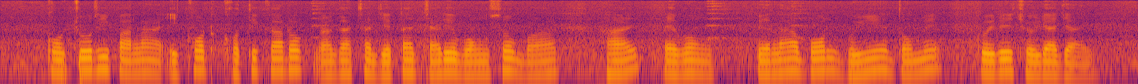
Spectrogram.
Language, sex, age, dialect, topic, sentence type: Bengali, male, 25-30, Jharkhandi, agriculture, statement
